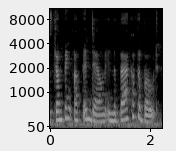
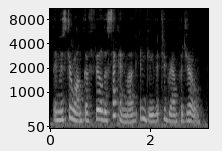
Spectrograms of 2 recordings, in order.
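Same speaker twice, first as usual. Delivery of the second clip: plain reading voice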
